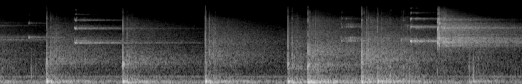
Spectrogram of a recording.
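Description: Basketball dribbled on a hardwood gym floor: sharp, echoing bounces at an uneven pace, about every half second, with short high squeaks of sneakers on the court in between.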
